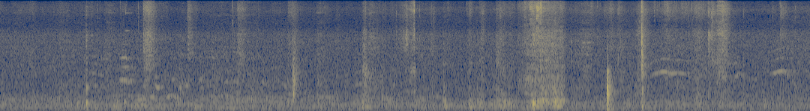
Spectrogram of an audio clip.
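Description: Faint kitchen handling sounds: scattered light clicks and knocks of a bowl and utensils as sliced bamboo shoots are handled, with a brief scraping rustle about seven seconds in and a sharp knock just after it, the loudest sound.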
